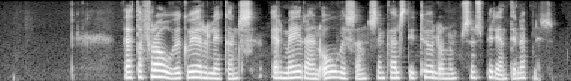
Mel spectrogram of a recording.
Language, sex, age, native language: Icelandic, female, 40-49, Icelandic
